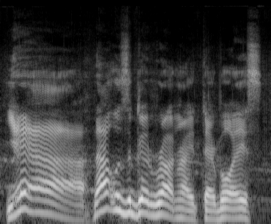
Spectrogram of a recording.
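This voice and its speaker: A man's voice: a little high, very animated, takes it slowly, heavy background noise. A man talking from inside a riding helmet with a fogging visor, tired and winded, chatting casually in slang about his ride in the cold outdoors. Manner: laid-back, slangy, calls himself "your boy". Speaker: e-bike rider and video host. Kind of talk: casual vlog chat while riding. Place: outdoors in cold winter weather.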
